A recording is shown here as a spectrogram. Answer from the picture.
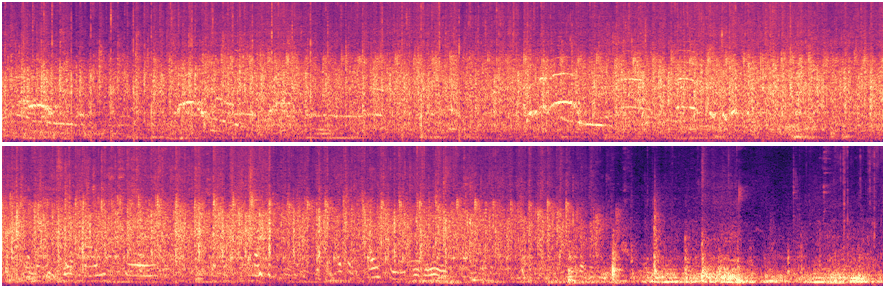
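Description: A room full of people applauding steadily, with scattered voices and calls rising over the clapping. The applause dies away about four seconds before the end.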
